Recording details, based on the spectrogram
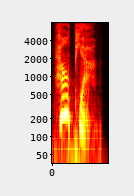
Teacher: The P from help and the Y from you create a sound that's almost like help cha or help ya.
